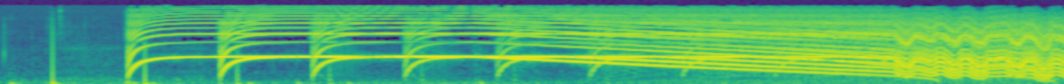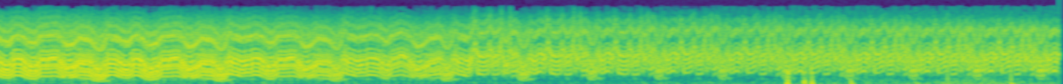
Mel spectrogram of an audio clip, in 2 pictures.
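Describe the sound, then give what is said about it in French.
A synthesized dub siren fires in rapid, repeating rising sweeps, then the tape echo takes over, smearing the tones into a dense, swirling wash of repeats that slowly trails off. No one speaks. “tu peux nous faire écouter ce que ça donne, le tape echo par exemple”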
